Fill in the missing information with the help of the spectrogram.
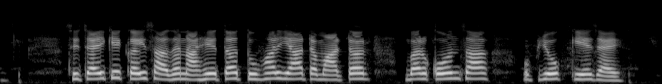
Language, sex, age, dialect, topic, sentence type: Chhattisgarhi, female, 41-45, Eastern, agriculture, question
